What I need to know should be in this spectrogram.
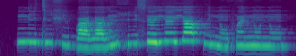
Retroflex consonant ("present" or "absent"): absent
